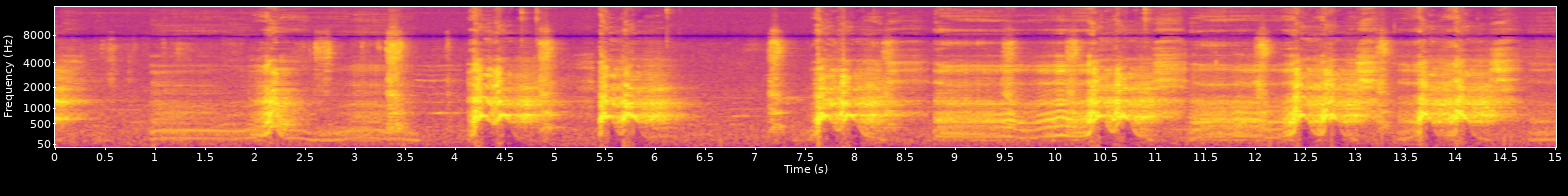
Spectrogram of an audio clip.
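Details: Catfish, a pet Rat Terrier, barks and growls excitedly at another dog barking on a computer monitor indoors; bursts of sharp, high yapping barks mixed with whining growls, repeated in clusters over fifteen seconds.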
